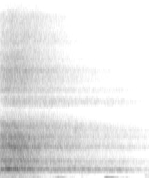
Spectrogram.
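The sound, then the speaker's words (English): One long, slow, breathy exhale that starts strongly and fades steadily over about two seconds, heard alone. “Take three big breaths in, so breathe in with me. And then exhale.”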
